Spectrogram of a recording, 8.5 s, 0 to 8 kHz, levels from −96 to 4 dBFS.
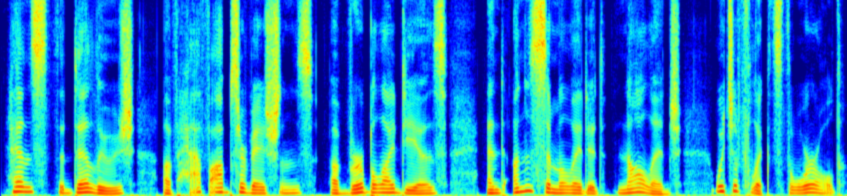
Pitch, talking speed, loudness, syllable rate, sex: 145 Hz, 115 wpm, -18 LUFS, 4.6 syllables/s, male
